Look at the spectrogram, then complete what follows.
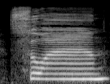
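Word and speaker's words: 酸: 그리고 시다는 수안 이라고 해요. 수안 아주 잘하셨는데 수안은 고음으로 그냥 길고 쭉 뽑는 음으로 다시 한번 수안.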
